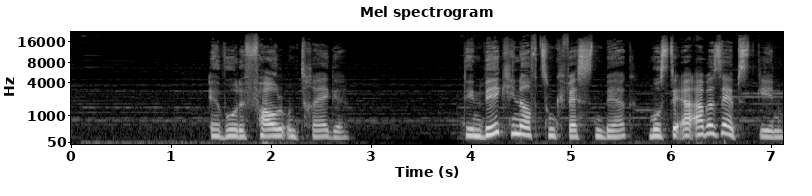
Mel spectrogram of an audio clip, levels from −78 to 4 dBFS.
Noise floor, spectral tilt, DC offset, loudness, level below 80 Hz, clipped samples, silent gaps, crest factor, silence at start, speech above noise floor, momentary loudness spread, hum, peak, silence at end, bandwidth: -55 dBFS; -4 dB/octave; under 0.1%; -17 LUFS; -58 dBFS; under 0.1%; none; 18 dB; 1.4 s; 38 dB; 10 LU; none; -2 dBFS; 0 s; over 20 kHz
